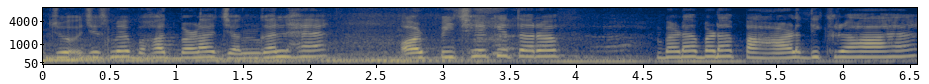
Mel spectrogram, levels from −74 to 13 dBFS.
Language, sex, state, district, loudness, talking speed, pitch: Hindi, female, Punjab, Fazilka, -17 LUFS, 145 wpm, 260 Hz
